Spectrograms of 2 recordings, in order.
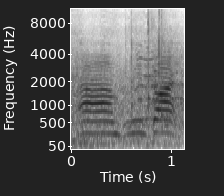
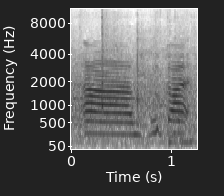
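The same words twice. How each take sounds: The two takes are said the same way.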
